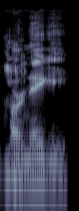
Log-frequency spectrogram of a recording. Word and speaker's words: Carnegie: I, I never say his name right. It's not Carnegie. – Carnegie. It's like Carnegie.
